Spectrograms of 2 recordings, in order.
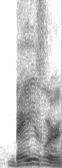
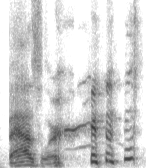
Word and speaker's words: Baszler: Baszler, not Basler.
